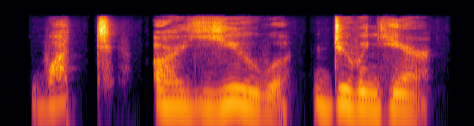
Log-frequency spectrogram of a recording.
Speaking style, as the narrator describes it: Suzette hisses

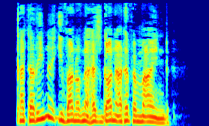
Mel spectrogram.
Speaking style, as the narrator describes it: he blurted out suddenly

